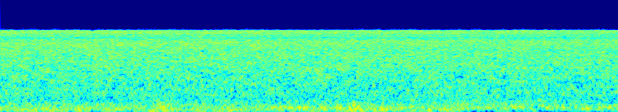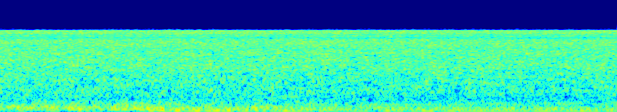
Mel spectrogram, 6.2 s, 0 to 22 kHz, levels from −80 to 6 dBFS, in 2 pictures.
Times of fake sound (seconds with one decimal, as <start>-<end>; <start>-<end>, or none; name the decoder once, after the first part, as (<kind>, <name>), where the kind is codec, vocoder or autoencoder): 2.6-3.3 (vocoder, BigVGAN v2)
